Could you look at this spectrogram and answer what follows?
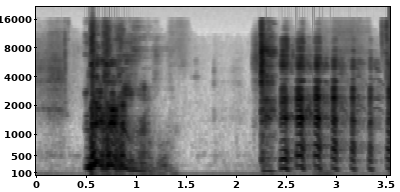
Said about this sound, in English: So I had to clear my throat. Come on. Can't be dabbing all day and not clear your throat with a mighty harump.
